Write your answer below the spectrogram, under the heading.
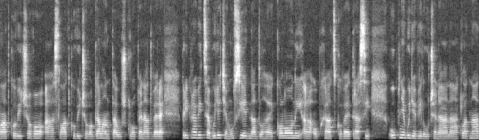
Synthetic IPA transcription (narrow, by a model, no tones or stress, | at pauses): lat̪kɔʋit͡ʃɔʋɔʔaslat̪kɔʋit͡ʃɔʋɔɡalant̪auʃklɔpɛnad̪ʋɛɾɛ | pɾipɾaʋicsabuɟɛcɛmusɪɛɟnad̪l̩ɦɛːkɔlɔːniʔaʔɔ̰pxaːt͡skɔʋɛːt̪ɾasi | ʔuːplɲɛbuɟɛʋiluːt͡ʃɛnaːnaːklad̪naː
